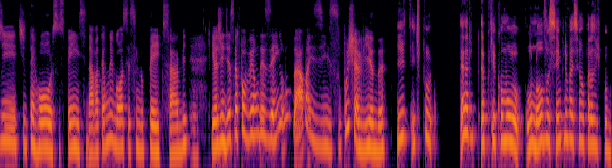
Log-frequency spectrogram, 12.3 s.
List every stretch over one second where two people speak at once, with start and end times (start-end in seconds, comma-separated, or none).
none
